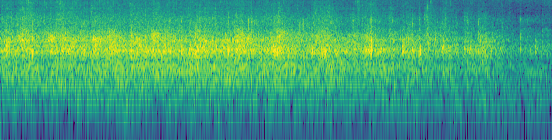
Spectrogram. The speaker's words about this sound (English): Praise the Lord. Come on, give the Lord a clap offering.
